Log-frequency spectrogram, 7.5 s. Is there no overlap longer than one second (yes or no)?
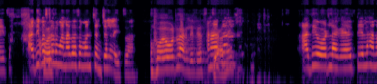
yes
